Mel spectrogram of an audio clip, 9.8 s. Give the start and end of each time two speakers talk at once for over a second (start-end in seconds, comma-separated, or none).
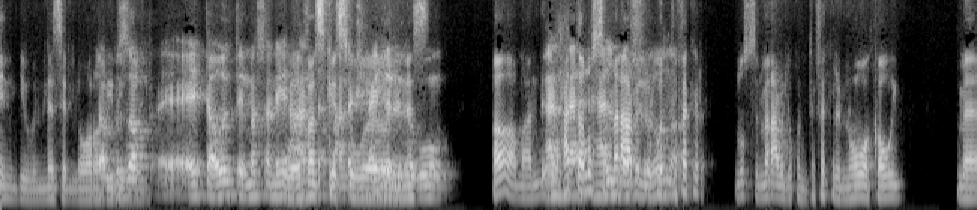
2.7-4.3, 5.4-7.0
